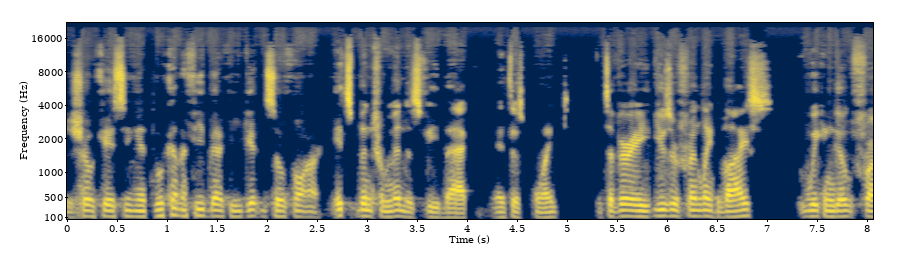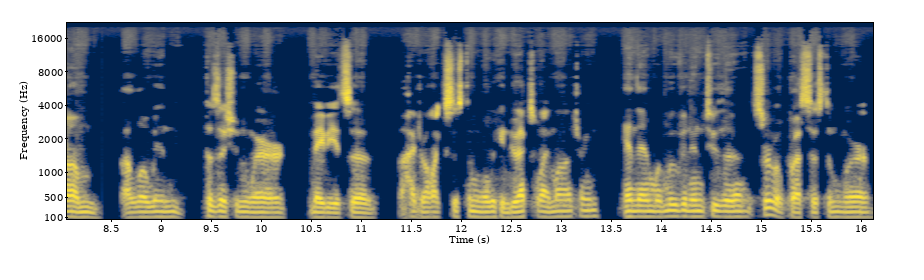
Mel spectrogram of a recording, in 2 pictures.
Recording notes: Live from The ASSEMBLY Show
